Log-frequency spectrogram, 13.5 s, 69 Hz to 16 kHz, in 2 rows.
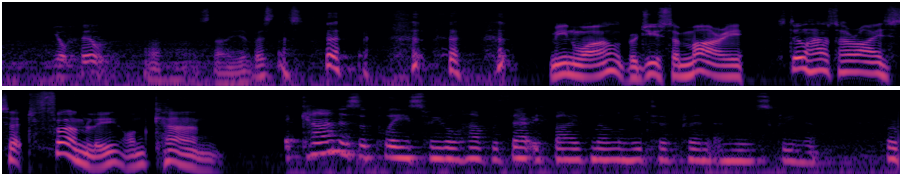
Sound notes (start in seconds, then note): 1.9 laughs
